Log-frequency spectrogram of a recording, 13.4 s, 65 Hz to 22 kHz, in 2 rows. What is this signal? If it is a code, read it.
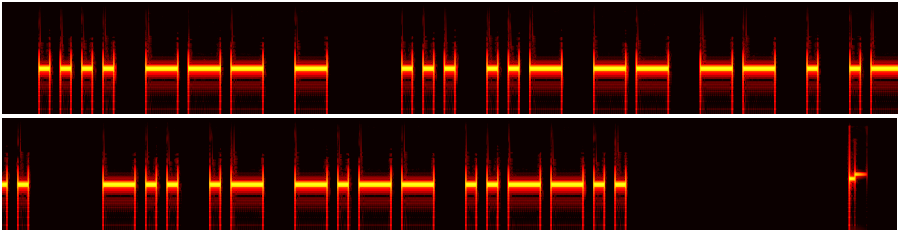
Morse code, heard as a keyed tone, about 15 wpm, 700 Hz. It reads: HOT SUMMER DAY?
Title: Sentences from Top 1500 Words 15wpm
